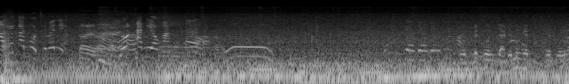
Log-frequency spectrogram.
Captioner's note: truck sound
